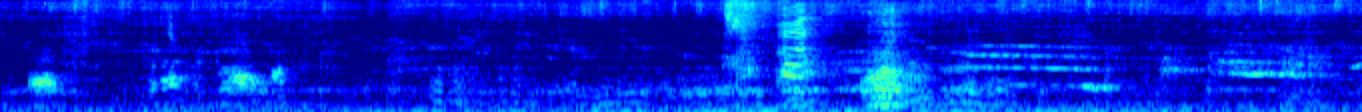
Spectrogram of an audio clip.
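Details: Pet geese out in the fields around a house: brief honks near the start, then a louder cluster of harsh, stacked honks around the middle, fading to quieter calls in the open-air background.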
